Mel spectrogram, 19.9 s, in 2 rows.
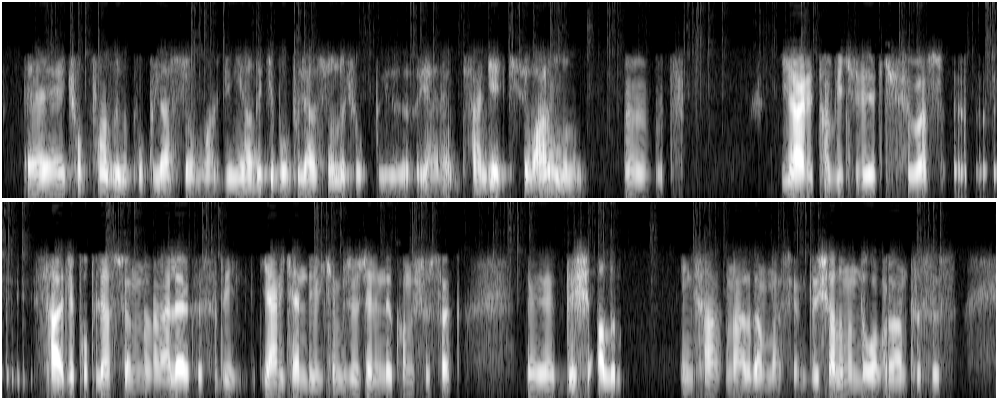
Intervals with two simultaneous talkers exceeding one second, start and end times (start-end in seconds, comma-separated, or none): none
